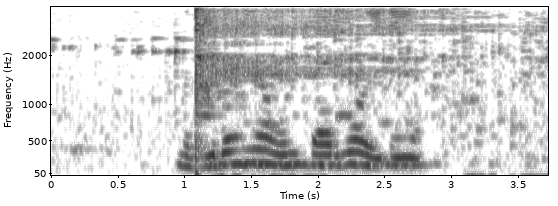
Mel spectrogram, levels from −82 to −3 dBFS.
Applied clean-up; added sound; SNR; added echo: classical method Wiener filter.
